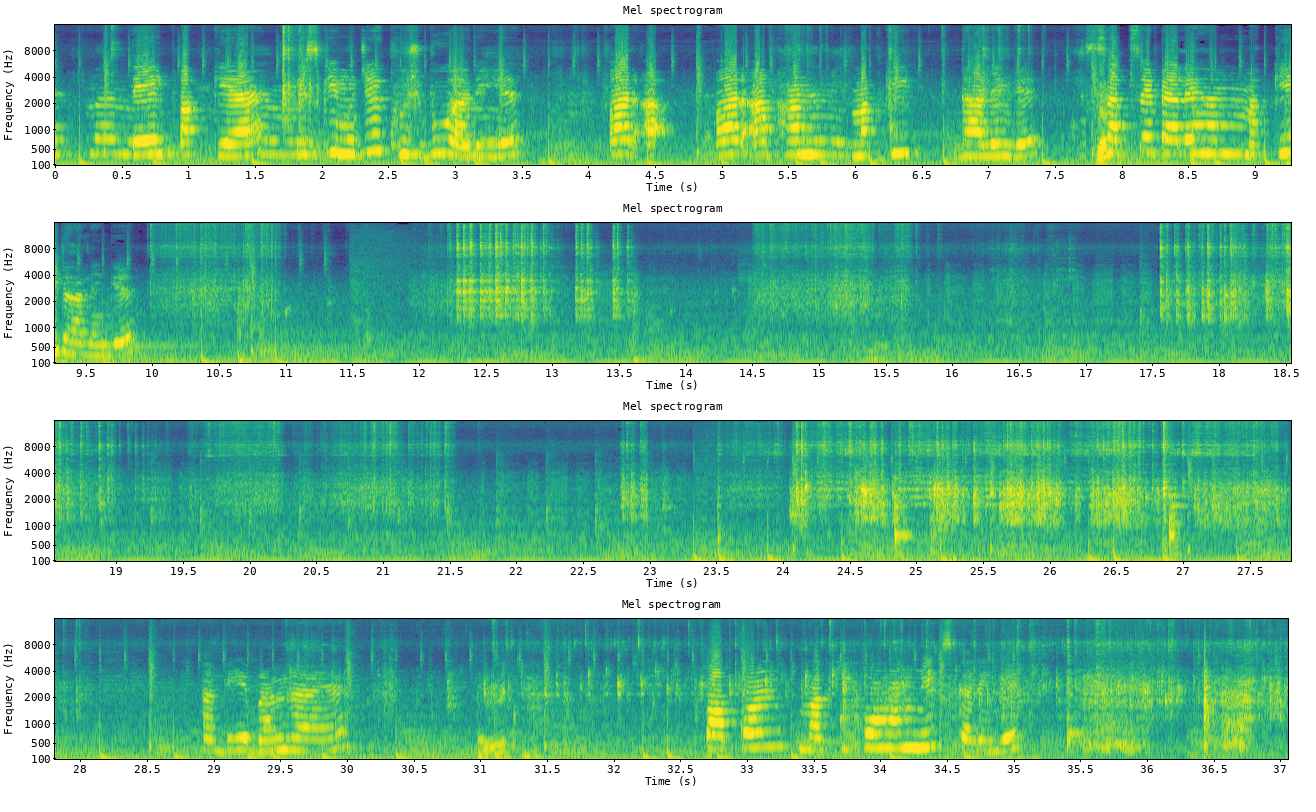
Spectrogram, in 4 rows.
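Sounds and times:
popcorn kernels rattling in steel pan: 10.0 - 11.0, 12.0 - 13.6, 14.4 - 15.8, 17.5 - 21.7, 22.6 - 37.0.

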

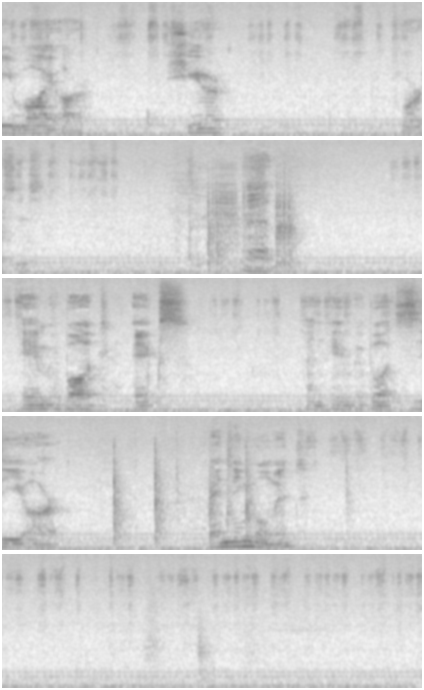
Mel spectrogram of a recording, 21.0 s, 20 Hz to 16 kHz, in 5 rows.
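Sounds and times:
marker writing on whiteboard: 0.1 - 1.8, 2.5 - 5.4, 8.1 - 8.7, 10.5 - 12.0, 14.7 - 21.0.

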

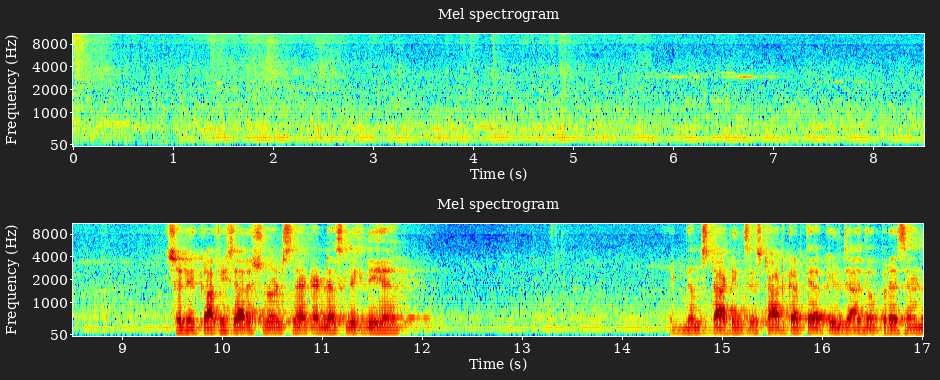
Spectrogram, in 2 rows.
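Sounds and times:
mechanical hum: 0.0 - 17.0.

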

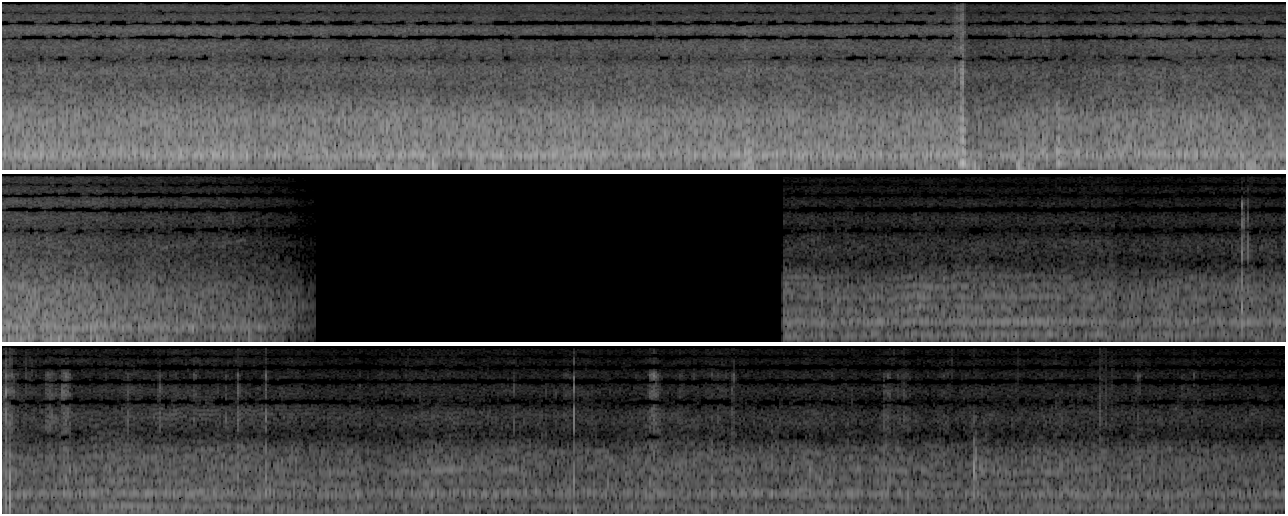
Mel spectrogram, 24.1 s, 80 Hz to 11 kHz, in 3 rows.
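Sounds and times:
bees buzzing: 0.0 - 10.0, 12.9 - 24.0.

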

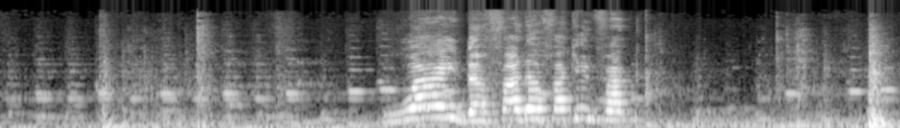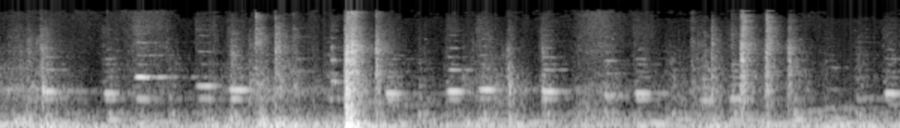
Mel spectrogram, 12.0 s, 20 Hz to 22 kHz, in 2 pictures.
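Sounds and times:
background music melody: 0.0 - 12.0.

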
